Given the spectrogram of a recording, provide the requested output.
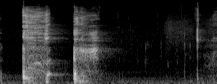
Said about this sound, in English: I'm coughing.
